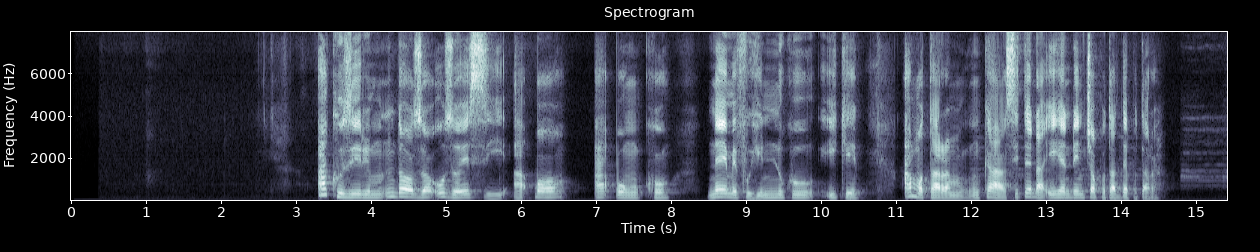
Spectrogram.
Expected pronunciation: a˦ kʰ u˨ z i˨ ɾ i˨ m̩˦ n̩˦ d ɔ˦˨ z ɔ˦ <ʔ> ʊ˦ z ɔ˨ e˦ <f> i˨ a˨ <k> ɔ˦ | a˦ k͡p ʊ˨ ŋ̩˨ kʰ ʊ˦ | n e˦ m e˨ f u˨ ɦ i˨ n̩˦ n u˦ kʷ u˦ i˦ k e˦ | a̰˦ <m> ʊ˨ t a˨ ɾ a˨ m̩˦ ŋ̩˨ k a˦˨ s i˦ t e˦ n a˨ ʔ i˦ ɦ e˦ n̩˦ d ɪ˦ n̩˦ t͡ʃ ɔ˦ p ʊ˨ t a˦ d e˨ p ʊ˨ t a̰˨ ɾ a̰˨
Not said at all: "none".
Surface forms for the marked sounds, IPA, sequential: ʔ, s, k͡p, m

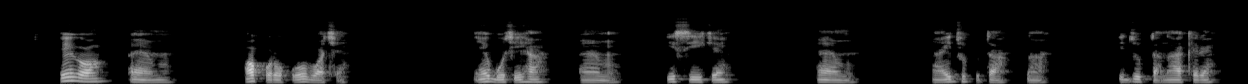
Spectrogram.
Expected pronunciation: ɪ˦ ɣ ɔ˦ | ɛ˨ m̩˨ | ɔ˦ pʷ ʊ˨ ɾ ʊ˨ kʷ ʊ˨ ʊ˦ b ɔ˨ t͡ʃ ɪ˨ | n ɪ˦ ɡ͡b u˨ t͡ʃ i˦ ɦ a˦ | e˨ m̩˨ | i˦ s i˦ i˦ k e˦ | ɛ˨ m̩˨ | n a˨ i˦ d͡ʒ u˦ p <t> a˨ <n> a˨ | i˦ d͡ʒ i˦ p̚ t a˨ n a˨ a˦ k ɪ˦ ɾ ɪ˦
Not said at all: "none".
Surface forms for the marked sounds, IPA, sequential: t, n

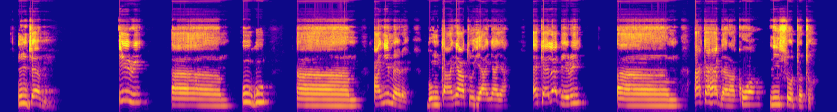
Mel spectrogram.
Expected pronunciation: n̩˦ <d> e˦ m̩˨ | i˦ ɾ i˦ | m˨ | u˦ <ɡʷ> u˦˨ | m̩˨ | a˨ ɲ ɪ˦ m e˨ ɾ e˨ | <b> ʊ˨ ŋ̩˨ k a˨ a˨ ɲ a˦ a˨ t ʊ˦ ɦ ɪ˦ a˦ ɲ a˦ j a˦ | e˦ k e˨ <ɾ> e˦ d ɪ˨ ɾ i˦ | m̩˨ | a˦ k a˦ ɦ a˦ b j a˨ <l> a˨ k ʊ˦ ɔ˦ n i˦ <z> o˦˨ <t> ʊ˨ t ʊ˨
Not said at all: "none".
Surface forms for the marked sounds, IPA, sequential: d͡ʒ, ɡʷ, b, l, ɾ, s, t

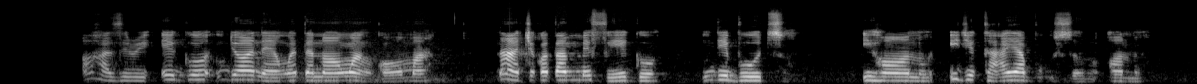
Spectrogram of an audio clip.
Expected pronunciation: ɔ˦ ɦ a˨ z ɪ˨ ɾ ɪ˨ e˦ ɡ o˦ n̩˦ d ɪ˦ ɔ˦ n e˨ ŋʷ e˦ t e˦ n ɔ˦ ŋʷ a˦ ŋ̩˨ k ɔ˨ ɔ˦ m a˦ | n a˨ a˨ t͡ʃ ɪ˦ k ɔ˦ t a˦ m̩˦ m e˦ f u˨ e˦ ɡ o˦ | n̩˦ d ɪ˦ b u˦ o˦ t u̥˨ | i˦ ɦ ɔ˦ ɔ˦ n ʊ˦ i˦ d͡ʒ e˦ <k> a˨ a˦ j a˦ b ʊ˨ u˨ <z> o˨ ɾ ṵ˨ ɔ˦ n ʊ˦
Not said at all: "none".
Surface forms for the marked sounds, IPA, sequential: k, s

